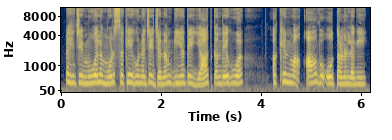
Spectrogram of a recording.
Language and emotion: Sindhi, sad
